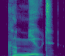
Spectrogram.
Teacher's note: The stress is right on the second syllable.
